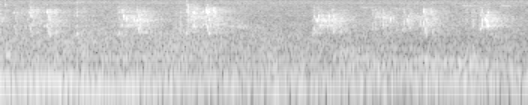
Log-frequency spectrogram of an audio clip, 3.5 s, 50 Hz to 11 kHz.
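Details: Common house martins crowding around two nests during feeding of young, 24 August 2012; a few brief, bright, scratchy chirps in small groups, separated by short gaps, over a steady low-pitched hum.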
